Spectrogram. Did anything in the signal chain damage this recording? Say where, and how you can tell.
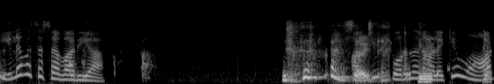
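Yes. The far end's call processing, likely an echo canceller not fully cancelling its loudspeaker, sent an echo leak back. A delayed copy of the speech, about 0.38 to 0.40 s late and roughly 15 to 20 dB down, trails the speech at 0.00–0.08, 0.69–1.56, 4.03–4.21 and 4.83–4.91 s.

The same echo canceller also gated the background hard while its loudspeaker played. At 0.16–0.36 s and 1.01–1.40 s the room tone drops by up to about 40 dB and then snaps back when the canceller releases.

Speech was suppressed in double talk from 3.91 s to the end. The likely cause is the canceller confusing the local talker with loudspeaker echo while both sides spoke and turning everything down. The speech dips by around 40 dB.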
